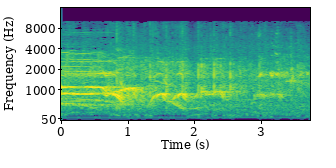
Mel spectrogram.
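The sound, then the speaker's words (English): A church audience applauds Pastor Segre for his excellent work, with steady, dense, continuous clapping mixed with a few whoops and cheers rising above it, for under four seconds. “See, they clap for you, man.”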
